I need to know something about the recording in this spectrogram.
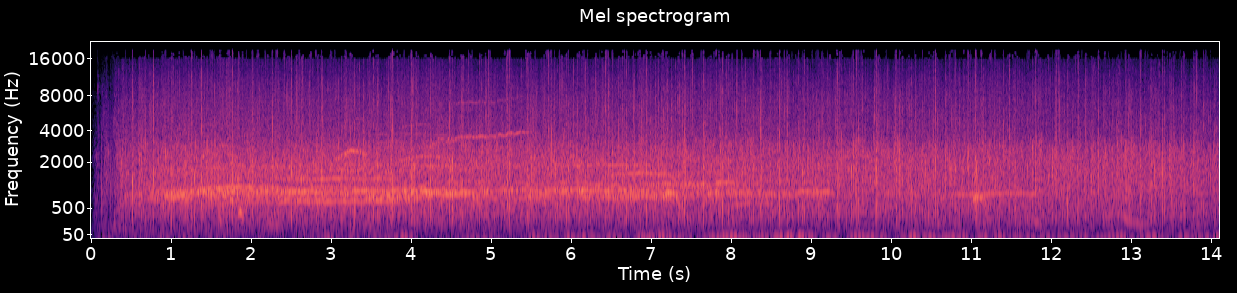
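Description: A live show audience at La Poudre Live applauds loudly and continuously, welcoming a musician guest on stage, with a few cheers and whoops rising above the steady clapping before it gradually eases off.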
